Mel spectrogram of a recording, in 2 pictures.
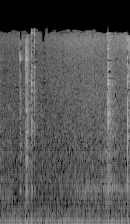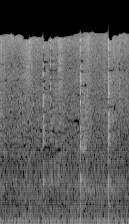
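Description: Diced vegetables and tomato paste sizzling in butter in a saucepan while a spoon stirs them, with scattered clicks of the spoon against the pan.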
